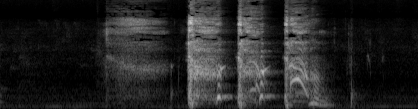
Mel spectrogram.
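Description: A woman draws a breath in, then coughs three times in quick succession.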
